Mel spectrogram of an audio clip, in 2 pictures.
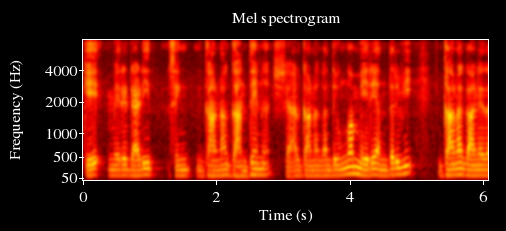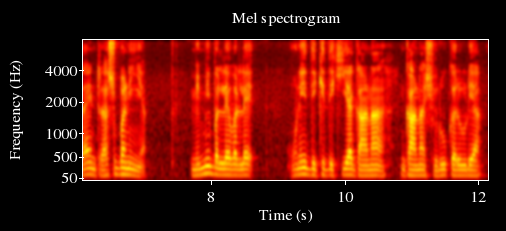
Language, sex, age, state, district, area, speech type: Dogri, male, 18-30, Jammu and Kashmir, Reasi, rural, spontaneous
